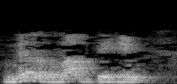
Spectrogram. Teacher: انطق ميم بعدها راء مشددة بالفتح · Term: إضغام بغيرهن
